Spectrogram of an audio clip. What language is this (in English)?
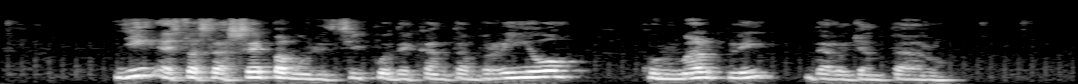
Esperanto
